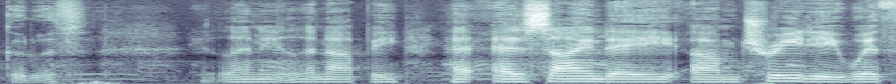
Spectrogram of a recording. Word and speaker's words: Lenape: It's a children's movie, and it was based on an individual, a son who was taken by the Lenape, how do you say? Lenape.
